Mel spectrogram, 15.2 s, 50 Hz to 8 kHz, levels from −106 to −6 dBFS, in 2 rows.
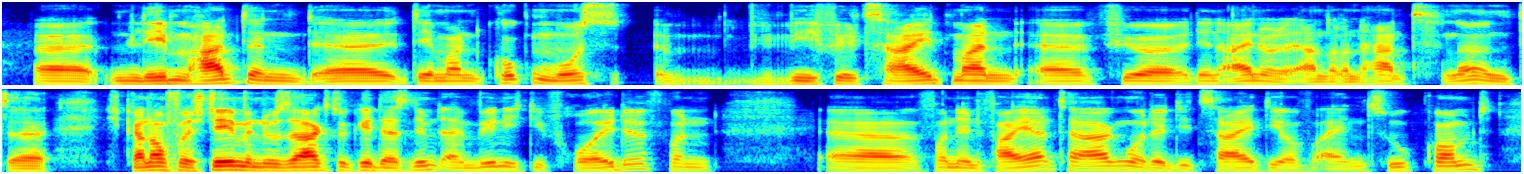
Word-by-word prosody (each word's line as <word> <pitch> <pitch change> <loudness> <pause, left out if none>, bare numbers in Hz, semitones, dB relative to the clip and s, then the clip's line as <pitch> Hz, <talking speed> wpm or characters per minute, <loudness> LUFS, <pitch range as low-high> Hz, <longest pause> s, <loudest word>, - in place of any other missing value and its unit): äh, 100 -1 +1
'n 110 +1 -7
Leben 115 +1 +2
hat, 130 +7 +6
in, 110 -5 -2
äh, 100 0 +1
dem 110 0 -2
man 105 -2 -3
gucken 135 -2 -4
muss, 120 +2 -1
w 100 +4 -16
wie 105 -1 -2
viel 105 -1 -4
Zeit 110 +4 +2
man, 110 -3 +3
äh, 100 0 -3
für 105 -2 -1
den 105 0 -7
einen 110 0 0
oder 95 -2 -4
anderen 95 0 -5
hat, 100 -3 -3
ne? 110 +5 -2
Und, 95 -4 -5
äh, 95 -1 -1 0.3
ich - - -14
kann - - +5
auch 135 - +7
verstehen, 140 +4 +7
wenn 125 - +2
du 120 - +1
sagst: 125 +2 +6
„Okay, 130 +1 0
das 110 -2 -1
nimmt 140 +3 -4
ein 105 +1 -5
wenig 130 -1 -4
die 110 -3 -14
Freude 120 - -4
von, 125 -9 -12 0.5
äh 105 -2 -1
von 115 +5 -9
den 110 -2 -4
Feiertagen 140 +5 0
oder 120 - -3
die 100 0 -12
Zeit, 105 +2 -2
die 110 - -5
auf 100 0 -10
einen 85 +1 -8
zukommt.“ 140 - -4
110 Hz, 200 wpm, -25 LUFS, 100-125 Hz, 0.5 s, auch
